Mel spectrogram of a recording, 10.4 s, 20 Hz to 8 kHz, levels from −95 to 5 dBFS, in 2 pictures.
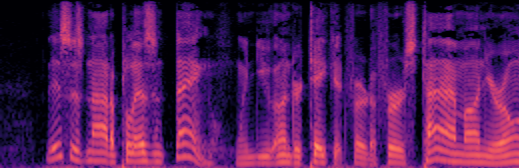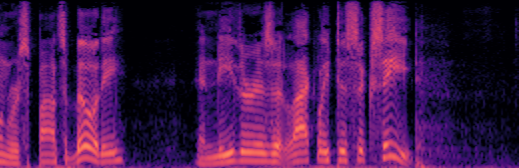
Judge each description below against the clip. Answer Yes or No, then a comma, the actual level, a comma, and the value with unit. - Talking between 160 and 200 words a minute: No, average, 145 wpm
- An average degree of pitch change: Yes, average, 4.1 semitones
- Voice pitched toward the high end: No, medium, 140 Hz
